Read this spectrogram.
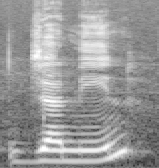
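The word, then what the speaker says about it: Janeane: Eh, sí, o sea, como Janine, pero se escribe como Haneane. Haneane.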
